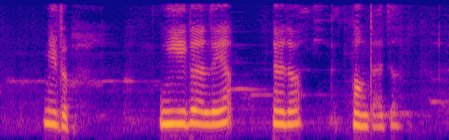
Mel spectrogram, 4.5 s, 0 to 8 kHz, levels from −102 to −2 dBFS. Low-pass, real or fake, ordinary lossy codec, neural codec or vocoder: 7.2 kHz; fake; none; codec, 16 kHz, 0.5 kbps, FunCodec, trained on Chinese and English, 25 frames a second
